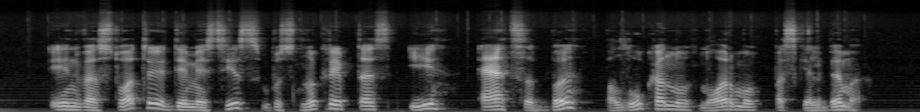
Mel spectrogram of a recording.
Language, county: Lithuanian, Tauragė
